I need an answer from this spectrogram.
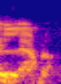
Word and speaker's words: lambda: फॉर a pair of linear equations, linear word use नहीं किया लेकिन लीनियर इक्वेशंस, इसको प्रोनाउंस करते हैं लैम्बडा, ओके, लैम्बडा।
